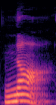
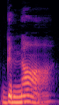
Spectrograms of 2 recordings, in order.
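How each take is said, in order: First: No G sound is heard before the N. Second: A G sound is heard before the N. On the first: The speaker calls it right. "you're saying na" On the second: The speaker calls it wrong. "you're not saying gna"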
